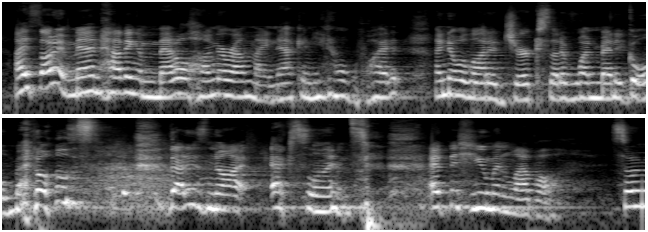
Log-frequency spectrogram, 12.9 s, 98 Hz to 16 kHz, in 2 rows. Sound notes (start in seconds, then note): 6.6 laughter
